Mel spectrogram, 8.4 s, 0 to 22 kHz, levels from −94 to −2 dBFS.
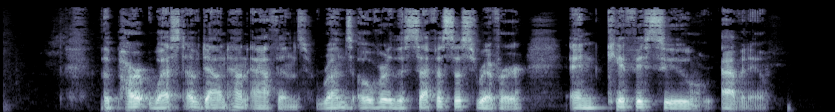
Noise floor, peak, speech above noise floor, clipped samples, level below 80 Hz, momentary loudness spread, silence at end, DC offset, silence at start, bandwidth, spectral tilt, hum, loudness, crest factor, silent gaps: -66 dBFS; -2 dBFS; 46 dB; under 0.1%; -60 dBFS; 11 LU; 0.7 s; under 0.1%; 0.7 s; 17 kHz; -3.5 dB/octave; none; -20 LUFS; 20 dB; none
